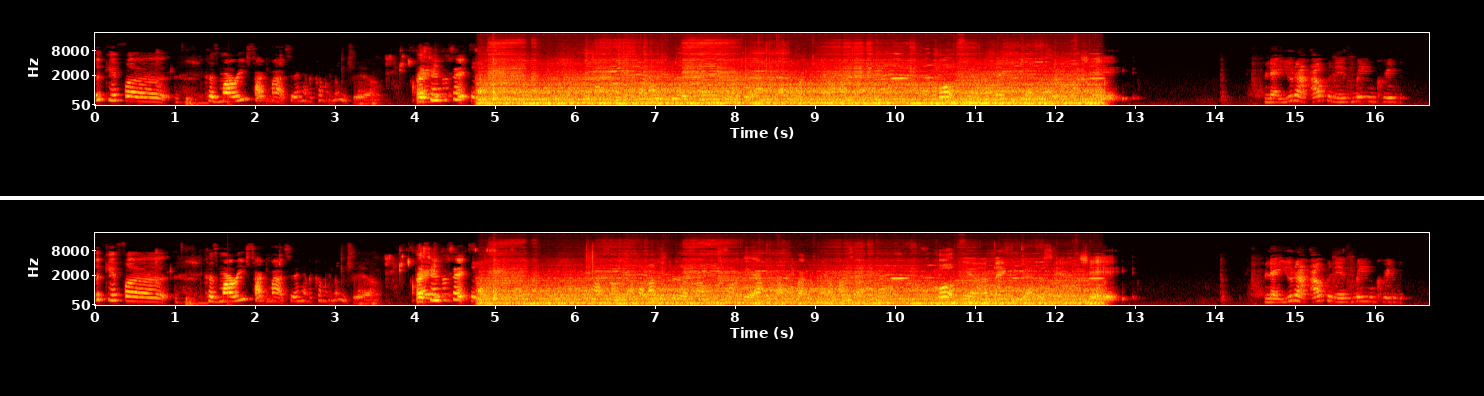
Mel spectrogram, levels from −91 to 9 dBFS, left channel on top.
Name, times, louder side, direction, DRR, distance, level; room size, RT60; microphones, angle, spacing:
voice 1, 0.0-3.7 4.0-5.0 6.1-10.0 10.5-11.1, right 1 dB, 60° right, 0.7 m, -28 dB
voice 2, 4.0-5.2 14.4-16.3, right 3 dB, 25° right, 0.6 m, -32 dB
Wind / Ocean, 4.7-12.6, left 2 dB, 85° left, 0.9 m, -21 dB
voice 3, 10.8-12.7, right 2 dB, 85° right, 0.9 m, -29 dB
2.9 x 2.2 x 2.6 m
head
